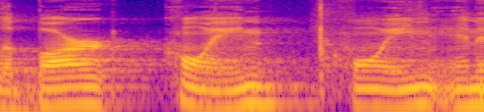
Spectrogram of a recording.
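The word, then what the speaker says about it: quoin: tool um this is what's called a bar coin coin and it's spelled uh quo i n and it's made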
